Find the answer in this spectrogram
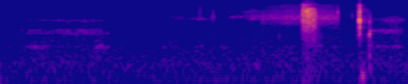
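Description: Near silence for over two seconds, then a short hiss that swells and stops, followed by two sharp clicks just before speech begins.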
